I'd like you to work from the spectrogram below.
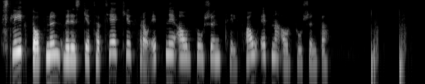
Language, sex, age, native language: Icelandic, female, 60-69, Icelandic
